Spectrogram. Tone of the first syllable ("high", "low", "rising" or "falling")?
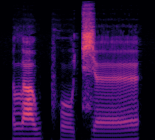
rising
